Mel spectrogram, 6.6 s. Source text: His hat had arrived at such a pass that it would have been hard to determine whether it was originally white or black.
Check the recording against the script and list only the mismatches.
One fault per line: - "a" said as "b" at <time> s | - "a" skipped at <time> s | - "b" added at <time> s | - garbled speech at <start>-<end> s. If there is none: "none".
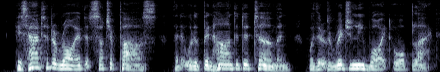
- "was" skipped at 4.9 s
